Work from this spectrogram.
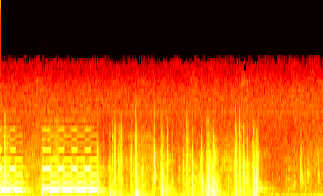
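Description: Mobile phone ringing close by, a bright electronic ringtone with a steady tone followed by a quick series of chirping rings, heard alone without talk.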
